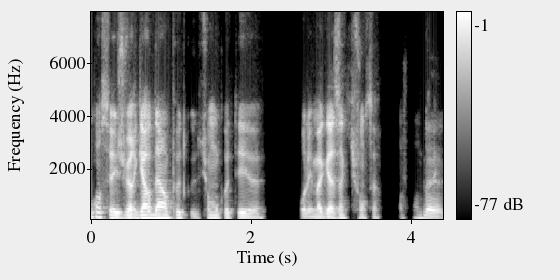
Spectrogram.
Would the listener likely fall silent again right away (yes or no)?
no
